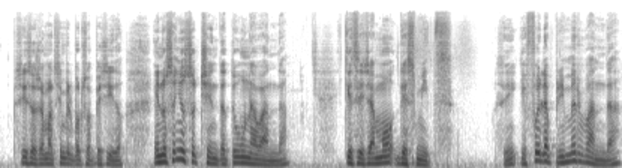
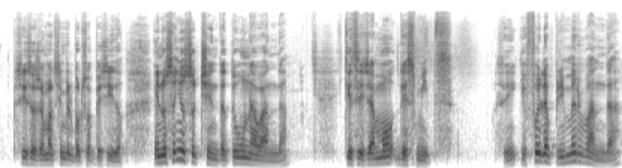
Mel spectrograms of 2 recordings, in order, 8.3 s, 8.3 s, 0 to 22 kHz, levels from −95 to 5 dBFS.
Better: first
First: none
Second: thin; somewhat; fading below 350 Hz

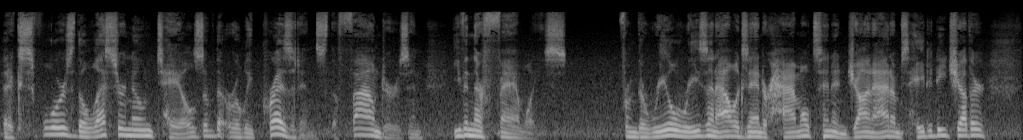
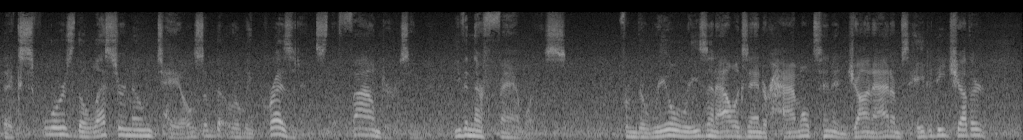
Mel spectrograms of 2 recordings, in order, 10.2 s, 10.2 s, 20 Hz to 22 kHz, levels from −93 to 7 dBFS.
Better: first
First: hiss; faint; throughout; 25 dB below the speech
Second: hiss; loud; throughout; 9 dB below the speech

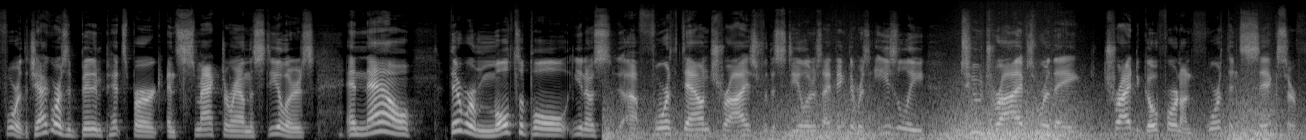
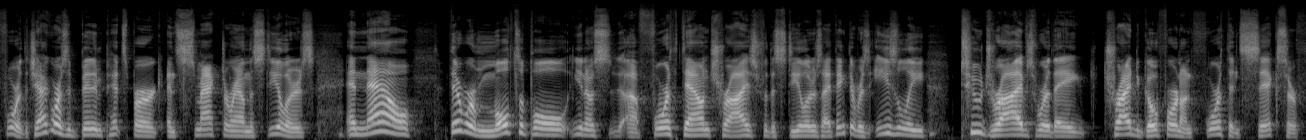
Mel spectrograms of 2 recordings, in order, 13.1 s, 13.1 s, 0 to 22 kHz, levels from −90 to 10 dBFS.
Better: second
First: wind noise on the microphone; heavy; from 6 s on; 9 dB below the speech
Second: none

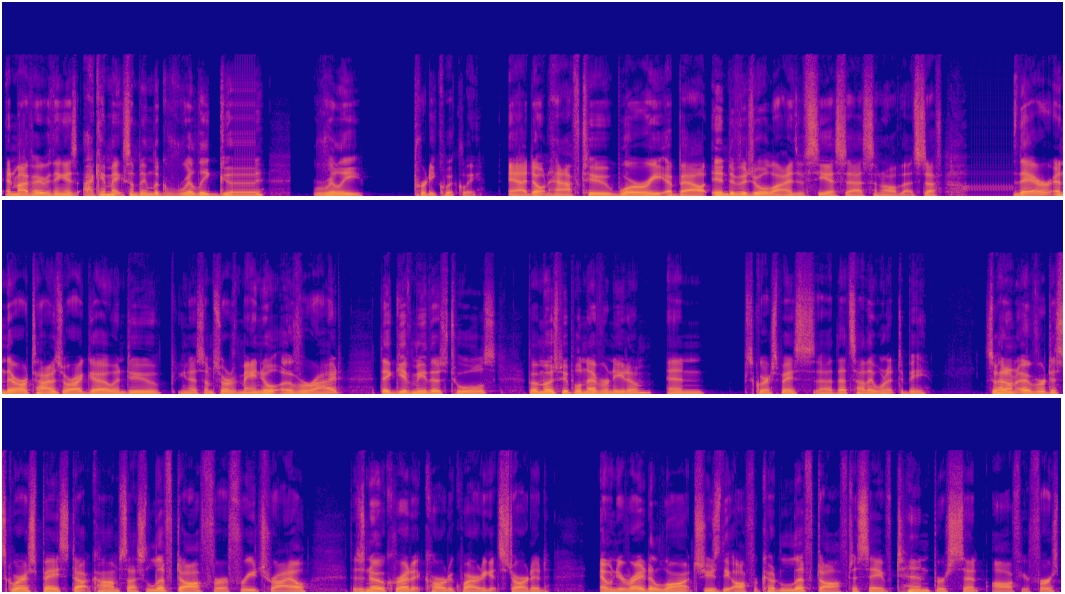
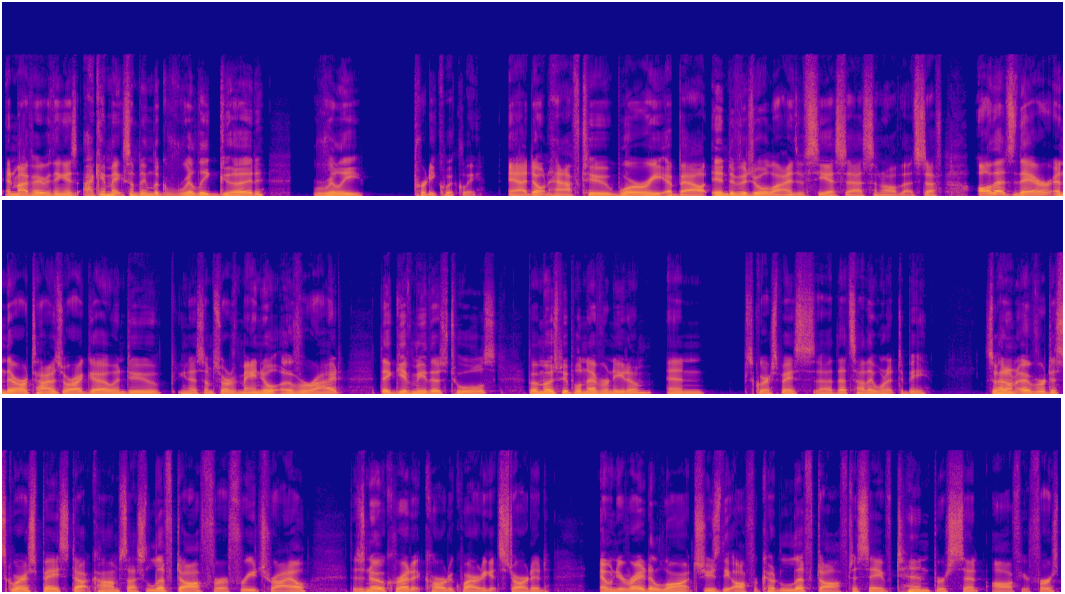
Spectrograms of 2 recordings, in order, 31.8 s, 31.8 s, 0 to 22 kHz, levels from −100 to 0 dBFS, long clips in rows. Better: second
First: audio freezing; at 2.5 s and at 9.5 s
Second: none

